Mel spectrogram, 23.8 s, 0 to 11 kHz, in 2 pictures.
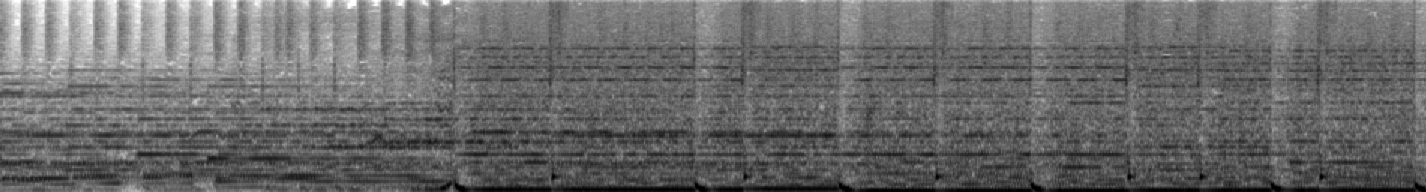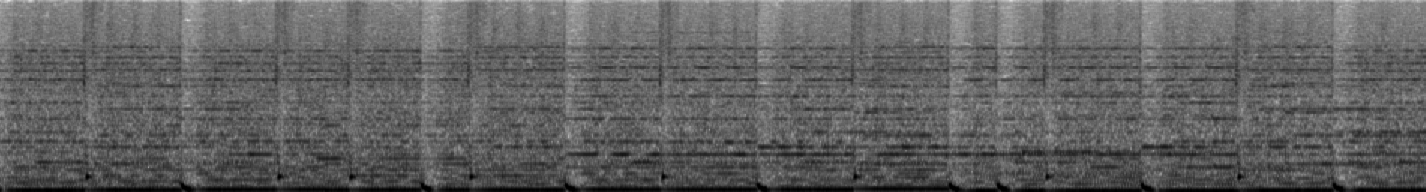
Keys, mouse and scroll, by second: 0.2 2, 1.5 shift+click, 2.1 shift+click, 8.4 F4, 10.6 F4, 12.3 shift+click, 13.8 shift+click, 14.5 shift+click, 15.6 alt+middle click, 16.1 alt+middle click, 17.0 alt+middle click, 18.9 F4, 22.3 F4.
